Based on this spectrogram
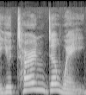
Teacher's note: O E de turned não é pronunciado, tá bem? Então, você vai do N pro D e usa o som do D para juntar em away, turned away.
